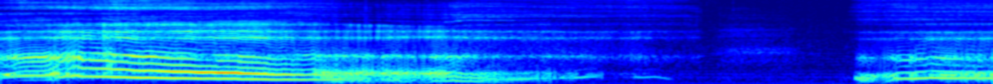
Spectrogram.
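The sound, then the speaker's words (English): A person groans aloud while praying in tongues: a long, wavering moan that slides downward, then a lower, rougher groan that fades, a brief silence, and the groaning starts up again. “I began to groan. I went,”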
